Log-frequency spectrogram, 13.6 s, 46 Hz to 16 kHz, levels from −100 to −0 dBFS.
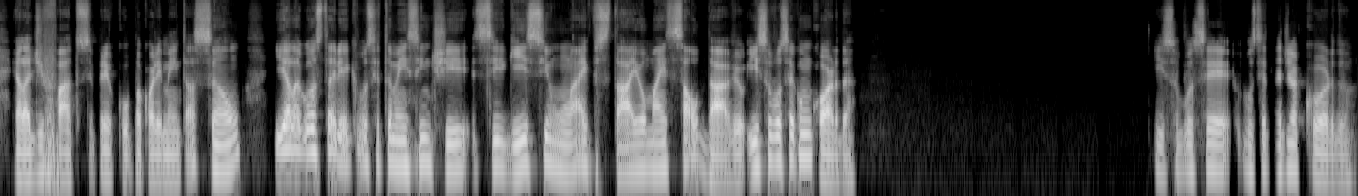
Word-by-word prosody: ela 85 Hz, -1 st, +4 dB
de 100 Hz, -, -4 dB
fato -, -, 0 dB
se -, -, -6 dB
preocupa -, -, -4 dB
com 80 Hz, -, -1 dB
a -, -, +4 dB
alimentação 80 Hz, +7 st, 0 dB, 0.3 s
e 90 Hz, -, +3 dB
ela 95 Hz, 0 st, +6 dB
gostaria 175 Hz, -1 st, +2 dB
que -, -, -16 dB
você 130 Hz, 0 st, -4 dB
também 125 Hz, -1 st, +1 dB
sentir 115 Hz, -3 st, -1 dB
seguisse 120 Hz, +3 st, 0 dB
um 110 Hz, -4 st, -1 dB
lifestyle 110 Hz, -2 st, +1 dB
mais 110 Hz, 0 st, -1 dB
saudável, 80 Hz, 0 st, +2 dB
isso 120 Hz, +5 st, +1 dB
você 140 Hz, +1 st, +2 dB
concorda? 150 Hz, 0 st, +2 dB, 3.0 s
Isso 100 Hz, -1 st, -9 dB
você 105 Hz, +1 st, -1 dB
você 105 Hz, -2 st, -7 dB
tá 105 Hz, +2 st, -7 dB
de 115 Hz, 0 st, -2 dB
acordo? 80 Hz, -6 st, -3 dB
110 Hz, 130 wpm, -24 LUFS, 95-120 Hz, 3.0 s, ela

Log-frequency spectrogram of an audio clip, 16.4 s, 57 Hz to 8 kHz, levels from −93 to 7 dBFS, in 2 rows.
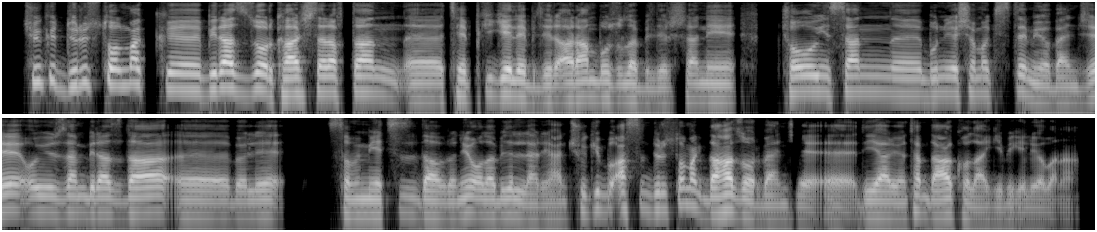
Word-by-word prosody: Çünkü 230 Hz, -5 st, -5 dB
dürüst 210 Hz, +2 st, -2 dB
olmak, 215 Hz, +1 st, +4 dB
eee, 170 Hz, -2 st, +3 dB
biraz 180 Hz, -2 st, +7 dB
zor. 165 Hz, +2 st, +4 dB
Karşı 140 Hz, 0 st, +6 dB
taraftan, 150 Hz, -3 st, +3 dB
eee, 115 Hz, 0 st, -1 dB
tepki 135 Hz, +3 st, -5 dB
gelebilir, 125 Hz, -7 st, +3 dB
aran 120 Hz, +1 st, +3 dB
bozulabilir. 110 Hz, -5 st, -5 dB
Hani, 110 Hz, -1 st, -3 dB, 0.3 s
çoğu 155 Hz, +1 st, +2 dB
insan, 155 Hz, 0 st, -2 dB
eee, 140 Hz, -1 st, -2 dB
bunu 140 Hz, +2 st, -7 dB
yaşamak 145 Hz, 0 st, -3 dB
istemiyor 115 Hz, -11 st, -5 dB
bence 100 Hz, +9 st, -1 dB
o 125 Hz, -, -3 dB
yüzden 125 Hz, 0 st, -4 dB
biraz 120 Hz, -4 st, -1 dB
daha, 125 Hz, +1 st, +4 dB
eee, 105 Hz, -1 st, -3 dB
böyle, 105 Hz, +2 st, -5 dB, 0.3 s
samimiyetsiz 115 Hz, +2 st, -7 dB
davranıyor 105 Hz, +3 st, -1 dB
olabilirler, 110 Hz, -4 st, -4 dB
yani, 95 Hz, +1 st, -8 dB
çünkü 140 Hz, +1 st, -11 dB
bu -, -, -4 dB
aslında 150 Hz, -1 st, -3 dB
dürüst 145 Hz, -1 st, -8 dB
olmak 180 Hz, -1 st, -3 dB
daha 130 Hz, +3 st, +8 dB
zor -, -, -3 dB
bence, -, -, -8 dB, 0.2 s
eee, -, -, -6 dB
diğer 105 Hz, -1 st, 0 dB
yöntem 100 Hz, -1 st, -5 dB
daha -, -, +4 dB
kolay -, -, -7 dB
gibi -, -, -15 dB
geliyor -, -, -10 dB
bana. -, -, -13 dB
130 Hz, 170 wpm, -23 LUFS, 110-150 Hz, 0.3 s, daha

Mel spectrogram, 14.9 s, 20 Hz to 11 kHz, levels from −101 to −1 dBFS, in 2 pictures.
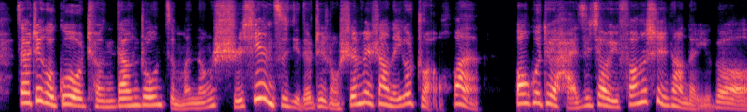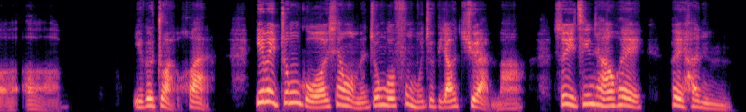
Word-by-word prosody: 在 300 Hz, -1 st, +3 dB
这 365 Hz, -, +4 dB
个 270 Hz, -8 st, +4 dB
过 235 Hz, -2 st, +4 dB
程 185 Hz, -3 st, -5 dB
当 215 Hz, +4 st, +1 dB
中， 235 Hz, +1 st, +1 dB
怎 140 Hz, -, -8 dB
么 125 Hz, +3 st, -8 dB
能 150 Hz, +8 st, -7 dB
实 180 Hz, -5 st, -1 dB
现 400 Hz, -, +4 dB
自 225 Hz, -3 st, -2 dB
己 175 Hz, -, -9 dB
的 140 Hz, -, -5 dB
这 195 Hz, +5 st, -3 dB
种 130 Hz, -7 st, -8 dB
身 245 Hz, -, 0 dB
份 295 Hz, -2 st, +1 dB
上 250 Hz, -2 st, +1 dB
的 195 Hz, -, -3 dB
一 210 Hz, -, -1 dB
个 275 Hz, +3 st, -1 dB
转 -, -, -6 dB
换？ 265 Hz, 0 st, -1 dB, 0.3 s
包 280 Hz, +1 st, +5 dB
括 300 Hz, 0 st, -1 dB
对 270 Hz, -4 st, 0 dB
孩 -, -, -3 dB
子 215 Hz, +8 st, -7 dB
教 225 Hz, 0 st, +3 dB
育 175 Hz, -, -1 dB
方 260 Hz, -, 0 dB
式 320 Hz, -7 st, -2 dB
上 205 Hz, -9 st, -3 dB
的 -, -, -8 dB
一 75 Hz, +2 st, -13 dB
个 -, -, -3 dB
呃， 75 Hz, -, -12 dB, 0.7 s
一 170 Hz, -, -3 dB
个 215 Hz, +3 st, +4 dB
转 -, -, +1 dB
换， -, -, 0 dB, 0.5 s
因 320 Hz, +2 st, +5 dB
为 330 Hz, -4 st, +6 dB
中 305 Hz, +4 st, +1 dB
国 170 Hz, -8 st, +3 dB
像 230 Hz, +4 st, +1 dB
我 205 Hz, -, 0 dB
们 145 Hz, +1 st, -7 dB
中 230 Hz, +1 st, +1 dB
国 215 Hz, -, +4 dB
父 215 Hz, +3 st, -5 dB
母 170 Hz, -, -5 dB
就 195 Hz, +2 st, -6 dB
比 175 Hz, -, -10 dB
较 175 Hz, +1 st, +5 dB
卷 195 Hz, -, +1 dB
嘛， -, -, -10 dB, 0.3 s
所 260 Hz, -, 0 dB
以 245 Hz, -, +4 dB
经 260 Hz, +5 st, +1 dB
常 215 Hz, -4 st, +4 dB
会 210 Hz, -7 st, +2 dB, 0.3 s
会 220 Hz, -3 st, +4 dB
很 135 Hz, -, -5 dB
215 Hz, 265 characters per minute, -23 LUFS, 175-260 Hz, 0.7 s, 为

